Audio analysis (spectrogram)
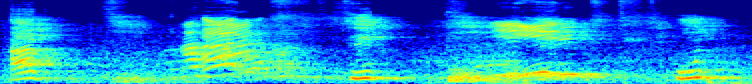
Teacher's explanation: দেখেন অনেকে উস বলেন না, সিনের মতো উচ্চারণ করেন না, তো এটা তো না। আত উচ্চারণ করবেন, হালকা শ্বাসটা ছাড়বেন, শ্বাসটা জারি থাকবে, এতটুকুই।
